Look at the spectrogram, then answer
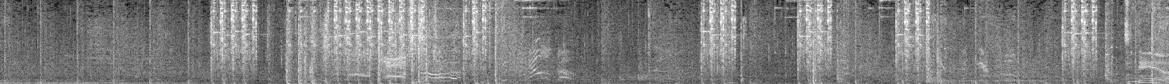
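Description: Rapid automatic gunfire in the video game Days Gone, loud bursts of fast repeated shots interrupted by short gaps, with voices shouting over the firing.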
